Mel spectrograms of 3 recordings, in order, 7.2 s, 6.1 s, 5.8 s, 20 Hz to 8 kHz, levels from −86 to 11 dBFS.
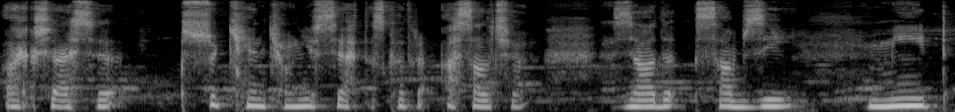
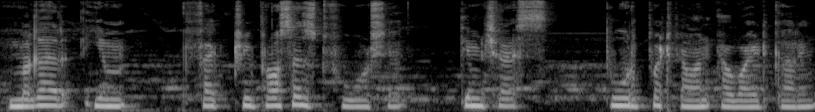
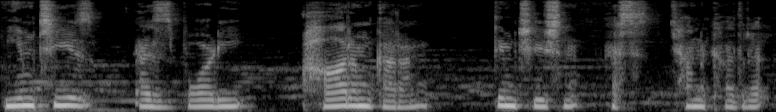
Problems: background sounds at intervals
